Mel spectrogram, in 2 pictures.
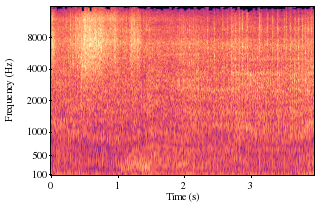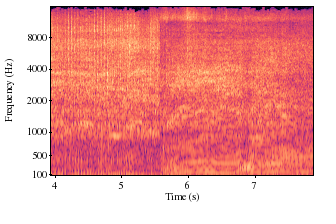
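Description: A dirt bike engine idles and revs up close.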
